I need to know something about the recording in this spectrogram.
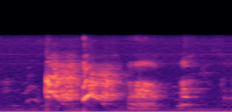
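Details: Roxie, a pet dog that barks at nothing, lets out two quick sharp barks followed by a softer trailing bark in a quiet room.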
